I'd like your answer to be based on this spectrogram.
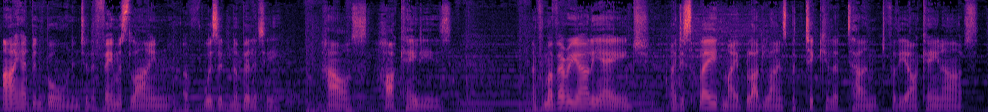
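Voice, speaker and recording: A man narrating his character's backstory in a measured storytelling way. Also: medium pitch. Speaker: podcast host and player. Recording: faint music behind.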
